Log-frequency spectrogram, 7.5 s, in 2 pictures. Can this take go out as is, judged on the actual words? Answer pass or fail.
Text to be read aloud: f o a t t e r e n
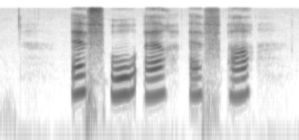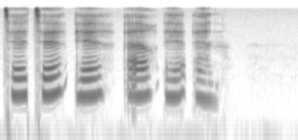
fail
